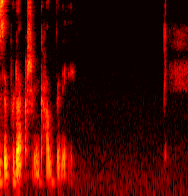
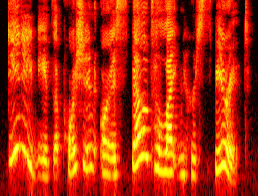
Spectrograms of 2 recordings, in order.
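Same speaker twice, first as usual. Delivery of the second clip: high, bright little fairy; 8 semitones higher, 4 dB louder than usual. Shown as a demonstration. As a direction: voice a tiny fairy, higher. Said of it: "So remember, it's fairies".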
